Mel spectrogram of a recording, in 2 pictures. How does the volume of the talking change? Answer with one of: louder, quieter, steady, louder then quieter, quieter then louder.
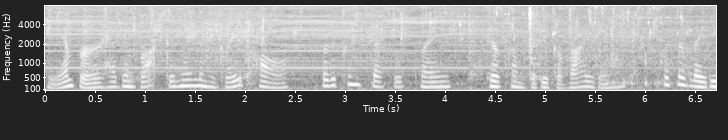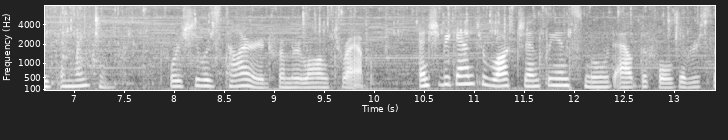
steady.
